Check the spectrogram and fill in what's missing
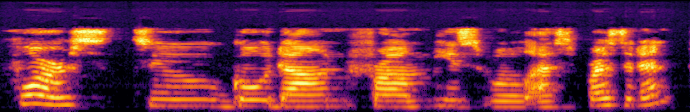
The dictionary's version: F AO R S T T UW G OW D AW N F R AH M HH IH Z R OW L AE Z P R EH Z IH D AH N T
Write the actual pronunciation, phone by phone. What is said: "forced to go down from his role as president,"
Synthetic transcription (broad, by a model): F AO R S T T UW G OW D AW N F R AH M HH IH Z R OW L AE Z P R EH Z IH D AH N T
